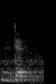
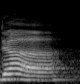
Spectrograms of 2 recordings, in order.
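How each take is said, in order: First: The consonant is clipped, with no vowel after. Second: The consonant ends with an added uh vowel. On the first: The speaker calls it right. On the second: The speaker calls it wrong.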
